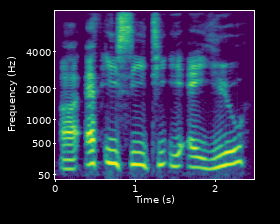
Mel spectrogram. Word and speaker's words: Fecteau: F-E-C-T-E-A-U, Fecteau, I think is how you say that.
